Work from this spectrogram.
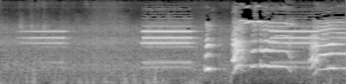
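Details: Siberian Husky at home starting to howl when a phone rings; two bursts of steady electronic ringing come first, then the dog breaks in with rising, wavering howls.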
